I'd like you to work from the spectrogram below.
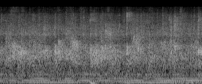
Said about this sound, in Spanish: Él sigue siendo experto en dar el pan de cada día. Dale un fuerte aplauso a Dios, porque es el mismo Dios.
